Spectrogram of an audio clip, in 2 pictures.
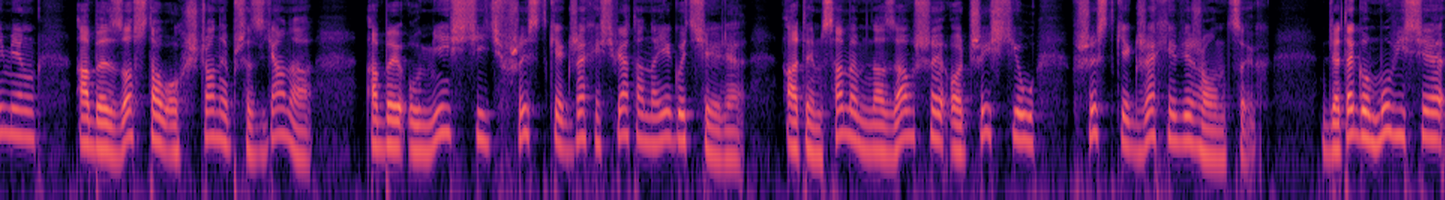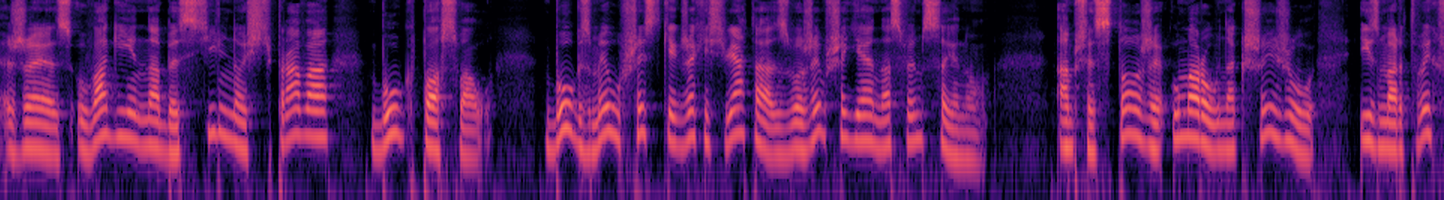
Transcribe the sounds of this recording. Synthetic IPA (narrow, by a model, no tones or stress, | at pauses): mʲjɛ | abɘzɔst̪awɔxʂt͡ʂɔnɘpʂɛzjana | ʔabɘʔumʲjeɕt͡ɕit͡ɕfʂɘst̪kʲɛɡʐɛxɘɕfʲjat̪anajɛɡɔt͡ɕɛlɛ | ʔat̪ɘmsamɘmnazafʂɛʔɔt͡ʂɘɕt͡ɕiwfʂɘst̪kʲɛɡʐɛxɘvʲjɛʐɔnt̪sɘ̰x | d̪lat̪ɛɡɔmuvʲiɕɛʐɛz̥uvaɡʲinabɛsɕilnɔɕt͡ɕpɾava | bukpɔswaw | buɡzmɘwfʂɘst̪̚kʲɛɡʐɛxɘɕfʲjat̪azwɔʐɘfʂɘjɛnasfɘmsɘnu | ʔapʂɛst̪ɔʐɛʔumaɾwnakʂɘʐu | izmaɾt̪fɘx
